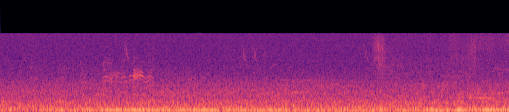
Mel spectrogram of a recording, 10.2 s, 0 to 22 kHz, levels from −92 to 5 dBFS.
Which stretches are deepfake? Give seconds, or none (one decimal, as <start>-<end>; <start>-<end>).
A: 8.8-9.4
